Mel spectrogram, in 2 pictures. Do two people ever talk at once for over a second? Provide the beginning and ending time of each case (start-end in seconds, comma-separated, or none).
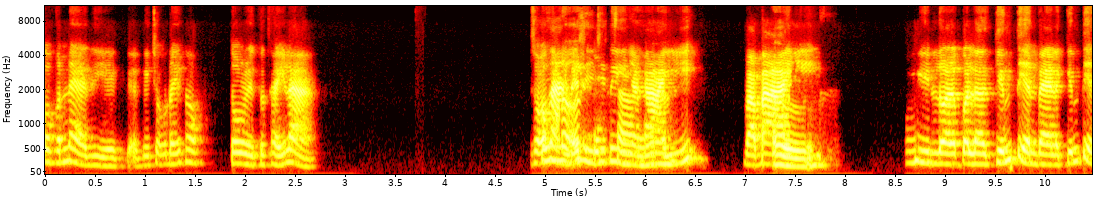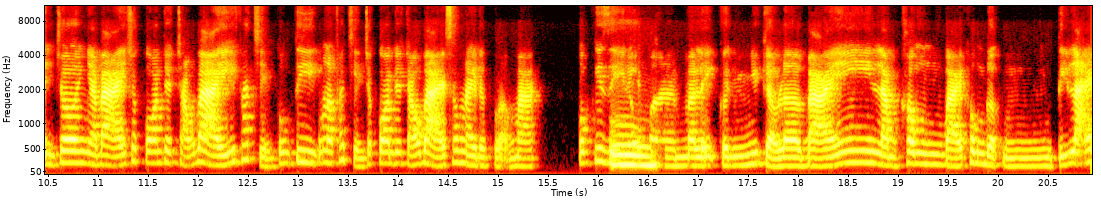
4.9-6.4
